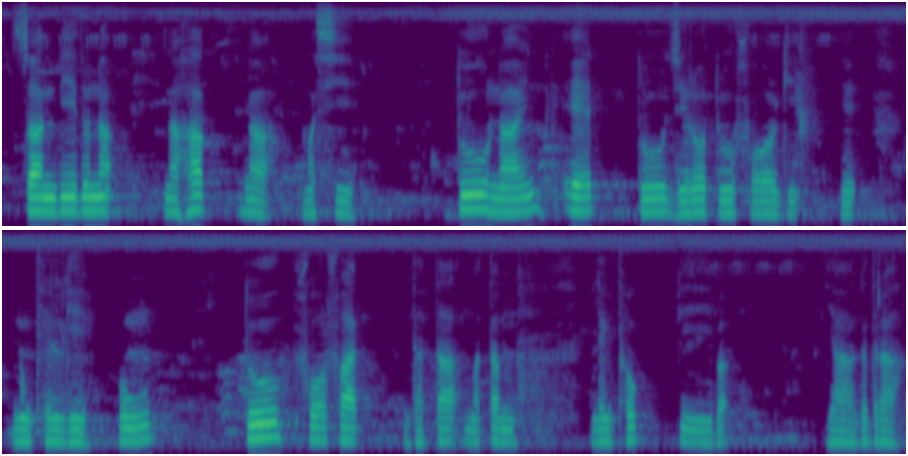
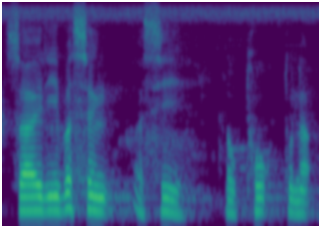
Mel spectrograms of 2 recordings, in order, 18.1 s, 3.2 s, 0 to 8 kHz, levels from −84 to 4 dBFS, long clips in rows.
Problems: background conversations at intervals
